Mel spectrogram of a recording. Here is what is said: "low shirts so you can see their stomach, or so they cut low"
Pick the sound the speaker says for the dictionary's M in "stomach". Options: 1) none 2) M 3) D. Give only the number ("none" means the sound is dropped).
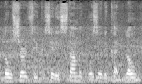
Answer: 2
